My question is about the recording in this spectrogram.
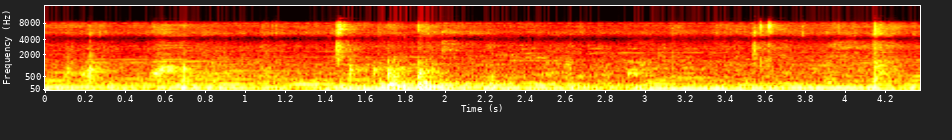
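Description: A banjo plucked softly: a few scattered quiet notes over a steady low rumble.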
